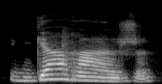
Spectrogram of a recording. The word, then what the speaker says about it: garage: exemple, la lettre G, la première lettre G, elle va être prononcée G. G. Donc on dira garage. Garage. Remarquez que le premier G, c'est G, et le deuxième, c'est je. Donc garage.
